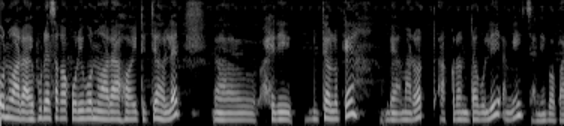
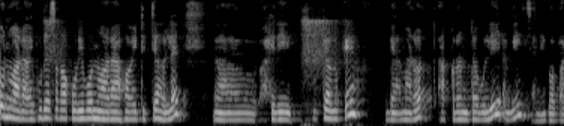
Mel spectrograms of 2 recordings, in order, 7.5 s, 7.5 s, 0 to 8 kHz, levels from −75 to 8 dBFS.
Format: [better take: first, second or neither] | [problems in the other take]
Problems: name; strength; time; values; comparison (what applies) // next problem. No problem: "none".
first | noise reduction (neural mask model DeepFilterNet 3)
